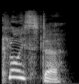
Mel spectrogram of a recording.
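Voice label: "cloister", British English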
